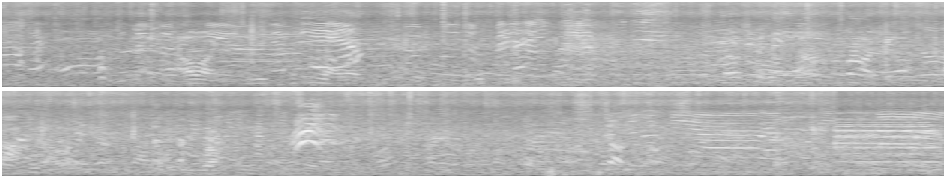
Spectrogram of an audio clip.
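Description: A crowd of young people chatter excitedly nearby, outdoors.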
